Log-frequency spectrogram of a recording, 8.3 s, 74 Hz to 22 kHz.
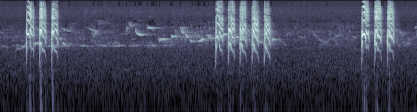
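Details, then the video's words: Wild Indian ringneck parakeet in nature giving harsh, grating squawks in rapid bursts of three, five and three, with quieter chirps and thin whistles from other birds between the bursts. "Indian ringneck parrot in nature 8 صوت الببغاء الدرة في الطبيعة"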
